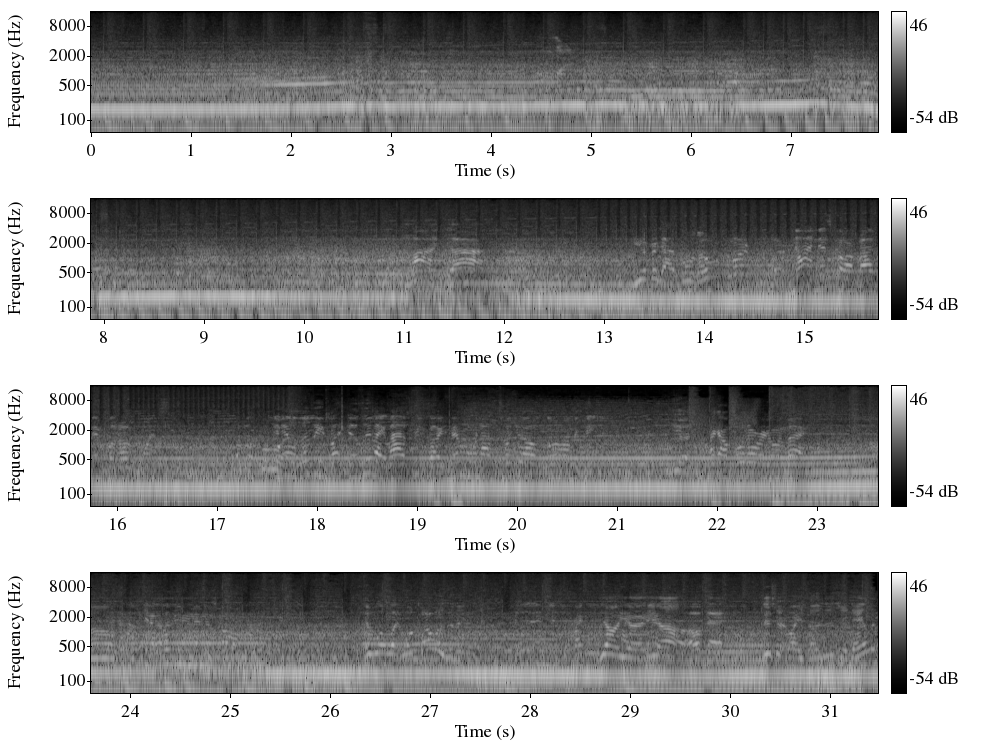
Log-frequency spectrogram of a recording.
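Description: Tuned Mitsubishi Lancer Evolution X's turbocharged four-cylinder engine heard from inside the cabin, a steady drone while driving. Its pitch climbs and then drops sharply about seven seconds in, like a gear change, and settles lower again about twelve seconds in.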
